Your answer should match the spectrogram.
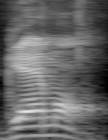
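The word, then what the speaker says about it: Gamow: George गैमो याद रखना, वैसे तो स्पेलिंग लिखते हैं तो GAMO आर, मतलब आर आ जाता है, गैमोर आ जाता है, लेकिन जो प्रोनाउंसिएशन होगा वो जॉर्ज गैमो होगा।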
